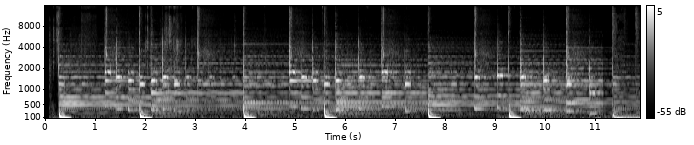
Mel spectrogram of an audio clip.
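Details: Electronic music with bright plucked tones and deep bass hits every two seconds plays throughout, with no animal voices.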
